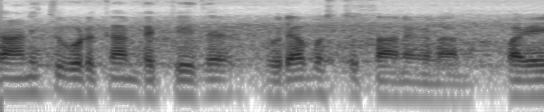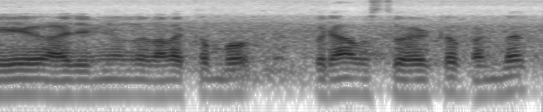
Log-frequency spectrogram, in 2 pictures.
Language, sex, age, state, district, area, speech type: Malayalam, male, 60+, Kerala, Idukki, rural, spontaneous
